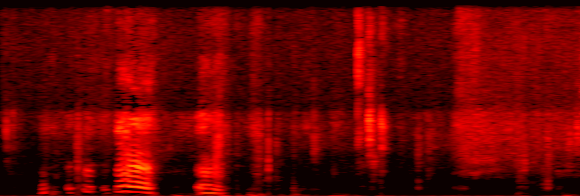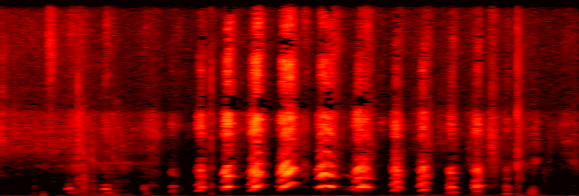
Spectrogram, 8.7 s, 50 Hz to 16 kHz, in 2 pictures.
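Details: Staffordshire Bull Terrier puppies, three weeks old, recorded 10 August 2024, with two loud harmonic squeals early, a quieter pause, then a fast series of about ten sharp whimpering yelps, roughly two a second.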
